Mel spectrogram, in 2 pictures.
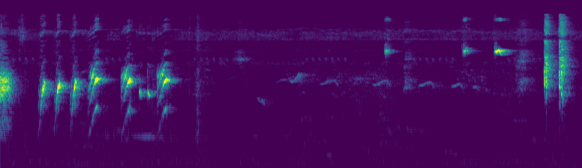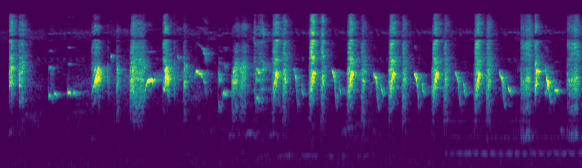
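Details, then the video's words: Long-tailed shrike, a captive songbird with a full, varied repertoire: quick rising whistled notes, then a long busy run of harsh broadband bursts mixed with buzzy and trilled phrases, loud and continuous from mid-clip. "Kumpulan video cendet gacor full tembakan"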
